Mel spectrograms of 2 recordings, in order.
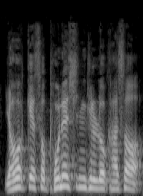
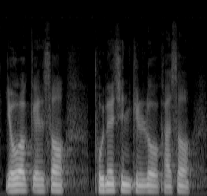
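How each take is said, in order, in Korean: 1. 크고 극적인 연기 톤으로 읽어요. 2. 담담하고 고른 목소리로 읽어요.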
